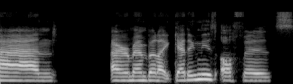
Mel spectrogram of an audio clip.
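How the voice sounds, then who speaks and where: A woman with an English accent speaks at a fairly low pitch. The sound is dry and close, with no echo. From England. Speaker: education industry manager. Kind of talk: interview.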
